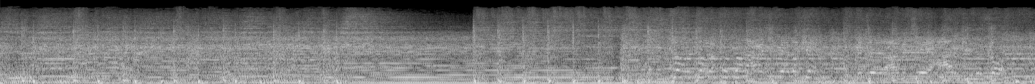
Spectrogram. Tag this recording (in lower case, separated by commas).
music, punk rock, rock music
